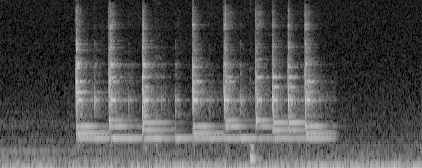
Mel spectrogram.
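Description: A mobile phone plays a ringing tune.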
